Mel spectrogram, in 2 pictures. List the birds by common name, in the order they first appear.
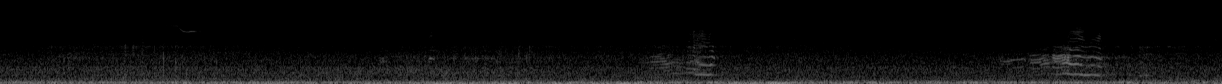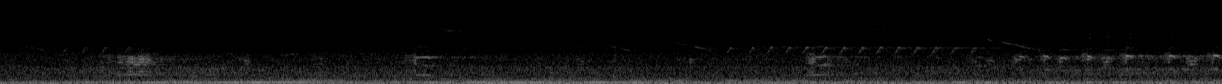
Red-winged Blackbird, Canada Goose, Northern Cardinal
